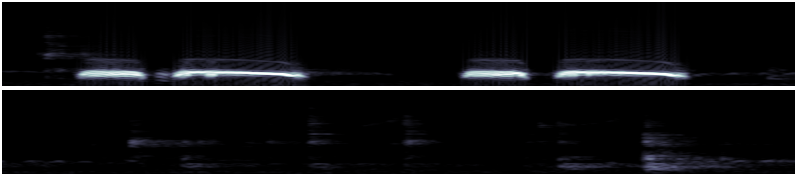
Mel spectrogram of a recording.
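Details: Spotted dove in steady thúc gù cooing: two quick short-then-long coo pairs, followed by faint scattered chirps and soft low mutters.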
